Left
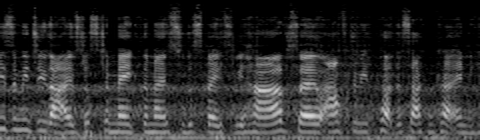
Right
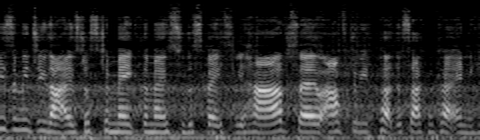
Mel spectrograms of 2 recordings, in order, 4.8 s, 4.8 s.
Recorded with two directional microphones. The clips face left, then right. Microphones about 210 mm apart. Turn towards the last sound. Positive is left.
turn(degrees=15)  # may be behind; listen again after turning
